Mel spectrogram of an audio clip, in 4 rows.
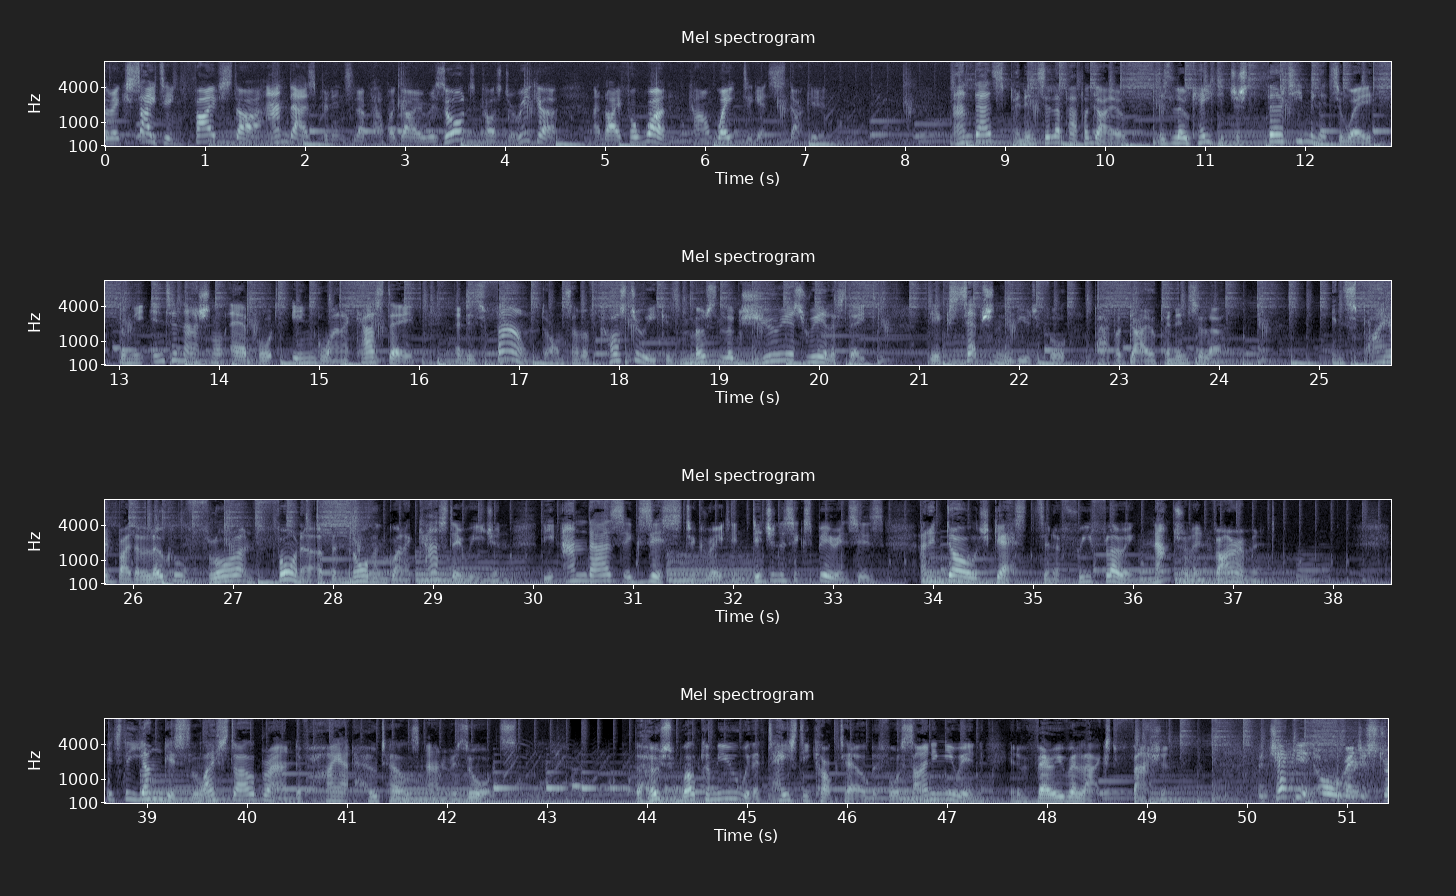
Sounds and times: Speech: 0:00.0 - 0:07.3, 0:08.5 - 0:24.1, 0:25.1 - 0:37.4, 0:38.6 - 0:42.7, 0:43.9 - 0:49.3, 0:50.1 - 0:51.4
Music: 0:00.0 - 0:51.4.

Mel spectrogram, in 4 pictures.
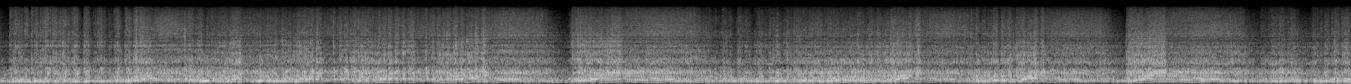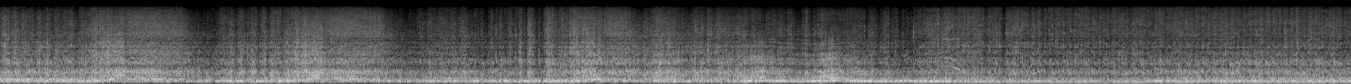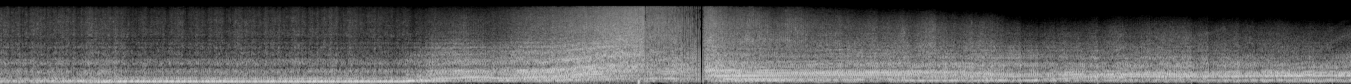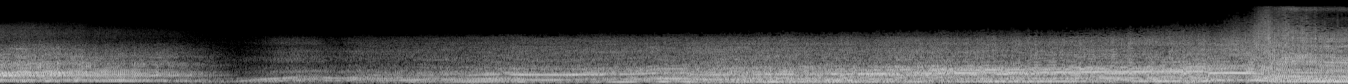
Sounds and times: Race car, auto racing: 0:00.0 - 0:54.0.

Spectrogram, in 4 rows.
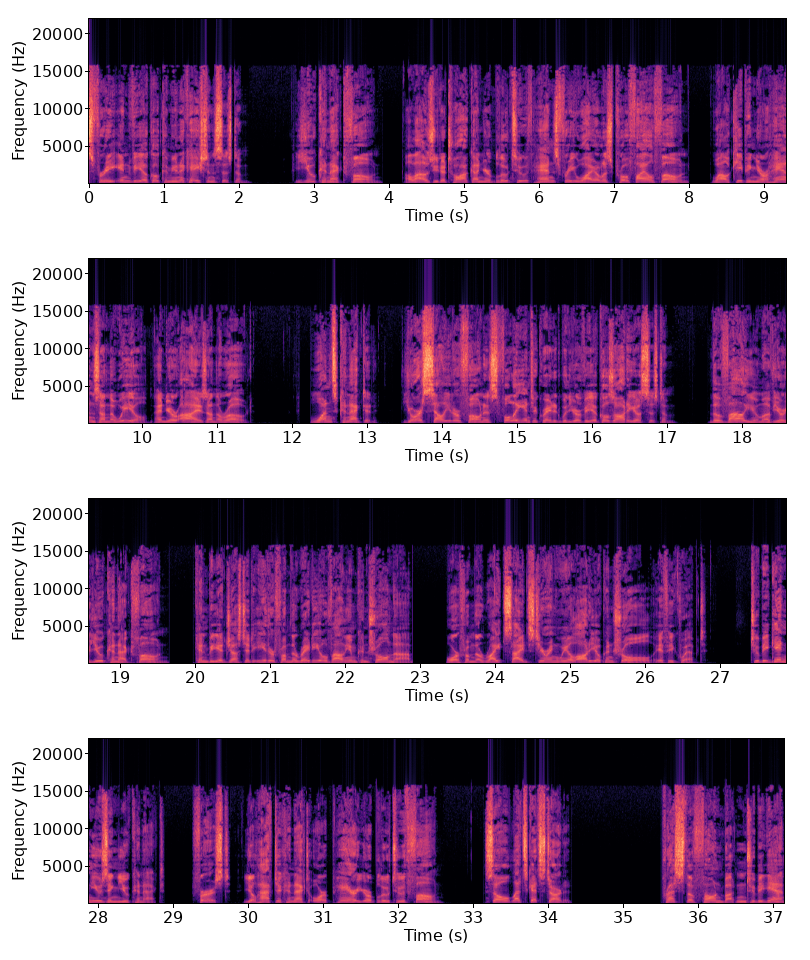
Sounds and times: Speech: 0:00.0 - 0:11.5, 0:12.2 - 0:32.6, 0:33.2 - 0:34.4, 0:35.5 - 0:37.1.

